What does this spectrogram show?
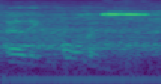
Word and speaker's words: Erling Haaland: view on these things, he was asked to pronounce his name for the World Cup authorities and he said, "My name is Erling Haaland," as his father's was.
